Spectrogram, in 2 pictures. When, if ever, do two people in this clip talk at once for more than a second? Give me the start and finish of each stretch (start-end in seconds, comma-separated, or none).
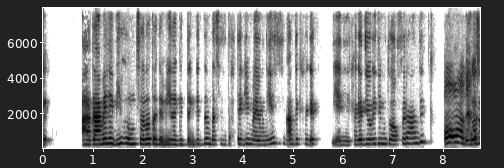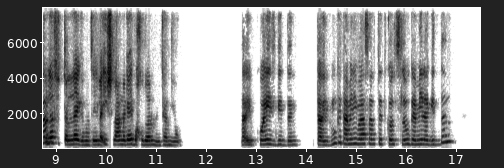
none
